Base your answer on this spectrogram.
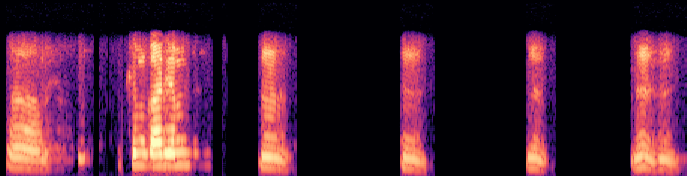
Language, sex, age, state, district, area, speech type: Sanskrit, male, 60+, Karnataka, Udupi, rural, conversation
